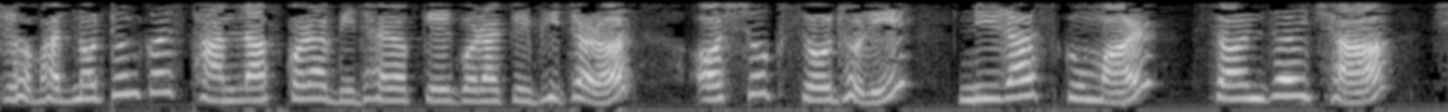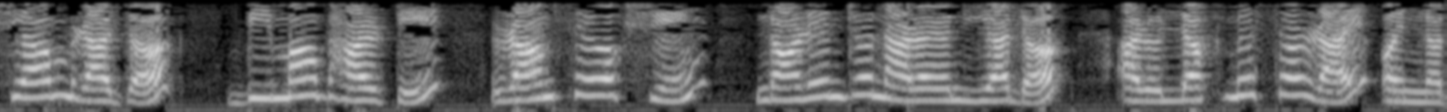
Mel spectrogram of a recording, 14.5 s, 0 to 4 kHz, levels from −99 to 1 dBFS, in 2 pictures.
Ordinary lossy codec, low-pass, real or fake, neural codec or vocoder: none; 3.6 kHz; real; none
